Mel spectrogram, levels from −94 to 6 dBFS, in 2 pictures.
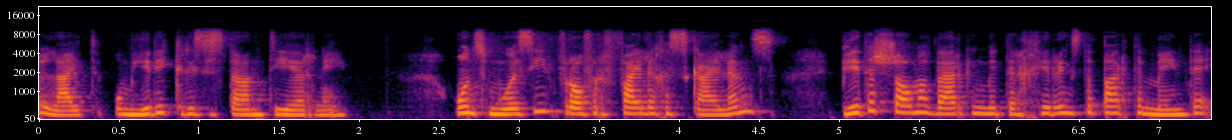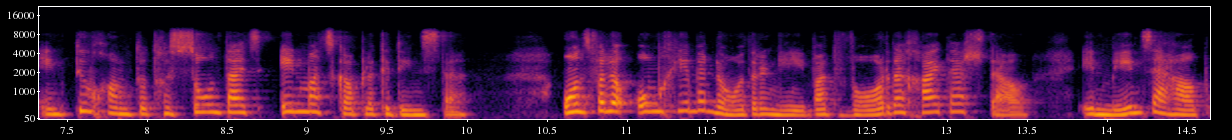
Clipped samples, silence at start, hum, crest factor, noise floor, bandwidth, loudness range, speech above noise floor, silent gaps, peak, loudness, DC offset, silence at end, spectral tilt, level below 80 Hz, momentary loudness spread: under 0.1%; 0 s; none; 18 dB; -55 dBFS; 9.6 kHz; 2 LU; 33 dB; none; -6 dBFS; -23 LUFS; under 0.1%; 0 s; -6 dB/octave; -60 dBFS; 7 LU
